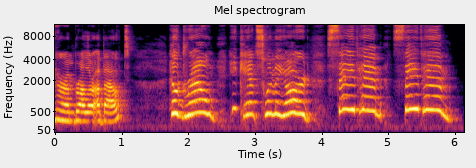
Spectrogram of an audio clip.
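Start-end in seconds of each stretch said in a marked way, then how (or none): 1.7-6.1 very high, loud panic; screamed. A narrator's reading. Mother begging rescue for drowning son, screaming. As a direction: shriek desperately for rescue. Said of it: "screamed Missus Gloop".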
